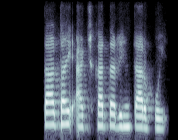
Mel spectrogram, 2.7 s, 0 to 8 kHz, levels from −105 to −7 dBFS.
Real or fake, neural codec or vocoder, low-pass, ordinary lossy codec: fake; codec, 16 kHz, 2 kbps, X-Codec, HuBERT features, trained on LibriSpeech; 7.2 kHz; Opus, 24 kbps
